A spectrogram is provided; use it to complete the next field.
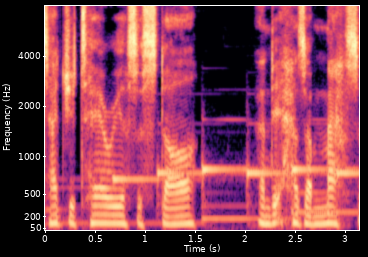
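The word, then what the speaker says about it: Sagittarius A*: Our galaxy's central black hole is called Sagittarius, a star, pronounced Sagittarius, a star, and it has a mass about 4 million times that of our sun.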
